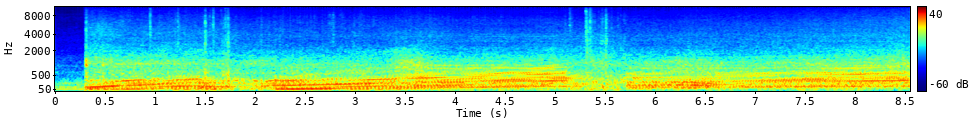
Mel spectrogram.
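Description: A loud Audi R8 engine with a stainless Miltech exhaust revving up through rising gear sweeps, dipping and climbing again, with a throaty exhaust note close by.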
